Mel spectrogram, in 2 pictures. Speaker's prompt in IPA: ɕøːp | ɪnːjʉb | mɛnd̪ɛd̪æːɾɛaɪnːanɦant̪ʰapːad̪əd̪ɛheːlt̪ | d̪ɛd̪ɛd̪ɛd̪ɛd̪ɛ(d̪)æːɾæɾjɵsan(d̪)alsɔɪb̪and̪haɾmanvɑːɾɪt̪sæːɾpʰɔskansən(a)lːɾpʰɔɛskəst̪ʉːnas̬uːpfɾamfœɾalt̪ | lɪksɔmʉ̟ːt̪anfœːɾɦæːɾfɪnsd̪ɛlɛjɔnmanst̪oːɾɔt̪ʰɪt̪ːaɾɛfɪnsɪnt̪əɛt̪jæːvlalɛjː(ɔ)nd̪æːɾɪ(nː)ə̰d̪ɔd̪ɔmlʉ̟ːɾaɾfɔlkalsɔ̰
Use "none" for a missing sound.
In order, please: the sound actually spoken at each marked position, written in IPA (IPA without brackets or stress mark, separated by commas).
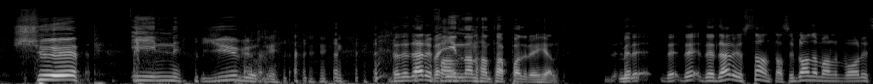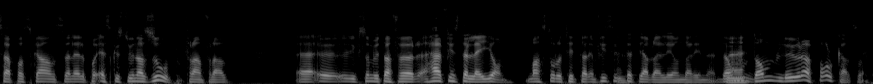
d̪, t̪, ɛ, ɔ, nː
